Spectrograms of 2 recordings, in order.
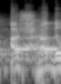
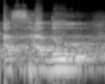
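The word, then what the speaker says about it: أشهد: আশহাদু বলতে পারতেন না। বলতেন আসহাদু। সিন উচ্চারণ করতে পারতেন না।শিনটা ভালো করে উচ্চারণ হতো না।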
